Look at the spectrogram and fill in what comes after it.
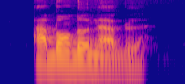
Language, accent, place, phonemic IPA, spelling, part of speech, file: French, France, Lyon, /a.bɑ̃.dɔ.nabl/, abandonnable, adjective, LL-Q150 (fra)-abandonnable.wav
- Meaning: abandonable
